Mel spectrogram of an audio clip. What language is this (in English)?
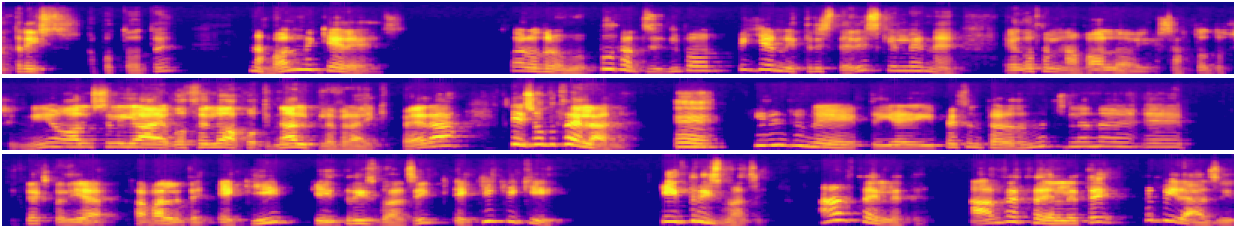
Greek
